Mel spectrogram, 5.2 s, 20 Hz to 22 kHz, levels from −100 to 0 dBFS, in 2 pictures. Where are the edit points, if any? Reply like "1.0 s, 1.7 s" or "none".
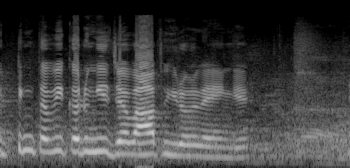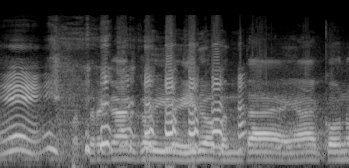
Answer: none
